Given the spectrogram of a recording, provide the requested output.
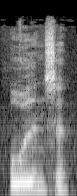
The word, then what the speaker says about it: Odense: It's spelled Odense, but you Odense. kind of have a soft D, so it's Odense. Odense. Odense. It's almost like an L.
